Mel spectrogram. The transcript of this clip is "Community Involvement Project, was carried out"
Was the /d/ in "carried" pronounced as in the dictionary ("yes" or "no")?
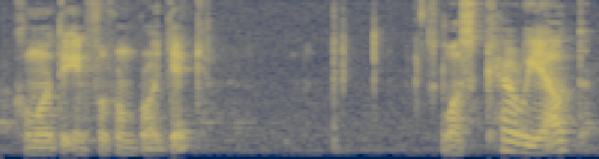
no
